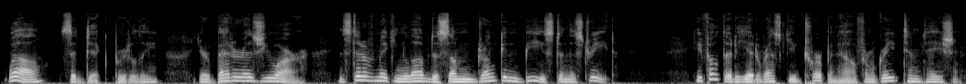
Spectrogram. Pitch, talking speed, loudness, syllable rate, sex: 130 Hz, 185 wpm, -17 LUFS, 5.3 syllables/s, male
